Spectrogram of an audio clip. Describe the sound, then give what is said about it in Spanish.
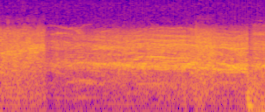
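Crowd roaring and cheering at an ice hockey game after the goalie makes a save: a dense, sustained roar with shouts and whoops mixed in, holding at a steady loudness throughout. “¡Sensacional! Con una patada magistral, el golero salva el día y el público enloquece.”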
